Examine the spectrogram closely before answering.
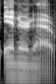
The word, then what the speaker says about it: internet: uk you know that people in england pronounce internet or internet internet right they they really they they go hard on that t and people in america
